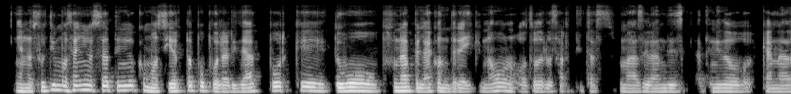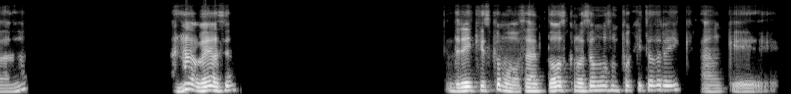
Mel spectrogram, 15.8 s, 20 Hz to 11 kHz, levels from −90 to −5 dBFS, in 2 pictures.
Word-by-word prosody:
en 125 -2 -1
los 115 -1 -3
últimos 155 +2 0
años 165 -1 -1
ha 155 - +2
tenido 155 +1 -1
como 130 -6 -1
cierta 125 +5 -1
popularidad, 120 -2 -2
porque 145 -3 -1
tuvo, 130 -2 +3
pues, 130 - -19
una 130 0 +3
pelea 120 -1 -1
con 120 -3 -2
Drake, 110 0 -3
¿no?, 115 +2 -6
otro 120 -4 -4
de 115 - -4
los 110 0 -7
artistas 115 +1 -14
más 110 -1 -6
grandes 115 +1 -4
que - - -40
ha - - -18
tenido 115 -1 -4
Canadá. 110 0 -5 1.6
Ajá, - - +3
lo - - +4
voy 140 +2 +9
a 155 - +8
hacer. 155 +3 +2 2.1
Drake 140 +3 +5
es 145 - -3
como, 135 -10 +3
o 110 - -4
sea, 130 +1 +4
todos 140 +4 +4
conocemos 155 +2 +2
un 155 - -2
poquito 160 +1 -3
a - - +2
Drake, 165 +1 +1 0.2
aunque, 110 +1 -7
130 Hz, 165 wpm, -20 LUFS, 115-150 Hz, 2.1 s, voy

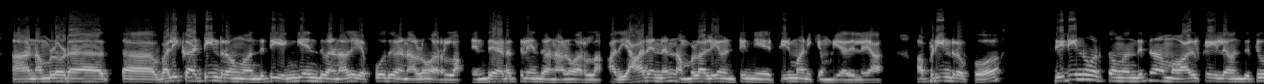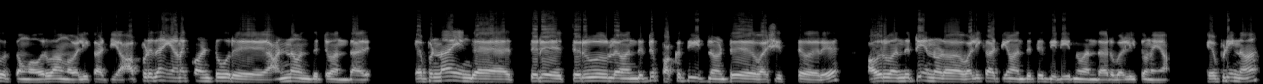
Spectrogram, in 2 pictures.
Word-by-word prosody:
ஆ, - - 0 0.2
நம்மளோட 145 +1 +1 0.5
த - - +2 0.4
வழிகாட்டின்றவுங்க 165 -3 +1
வந்துட்டு 130 +3 0
எங்கிருந்து 155 +1 0
வேணாலும், 135 +3 +1
எப்போது 155 -1 -2
வேணாலும் 125 0 0
வரலாம். 220 - -1
எந்த 130 +3 0
இடத்துல 135 +2 -1
இருந்து 135 -3 +1
வேணாலும் 115 +1 0
வரலாம். 110 -1 -3
அது 120 - -1
யார் 160 - +1
என்னன்னு 150 +2 0
நம்மளால 140 +2 +1
வந்துட்டு 135 +1 -1
நீ 130 - +1 0.2
தீர்மானிக்க 140 -3 0
முடியாது 105 -1 +1
இல்லயா! 105 0 +1 0.4
அப்பபிடின்றப்போ 165 - 0 0.7
திடீர்னு 225 +7 +2
ஒருத்தவங்க 165 -6 -2
வந்துட்டு 160 +4 -1
நம்ம 150 -3 0
வாழ்க்கையில 150 +1 +2
வந்துட்டு 135 +3 -2
ஒருத்தவங்க 120 -5 -3
வருவாங்க 135 0 0
வழிகாட்டியா! 115 -1 0
அப்பபிடிதான் 170 0 +1
எனக்கும் 155 +2 -1
வந்துட்டு 155 +1 -1
ஒரு 145 -3 +1 0.4
அண்ணன் 150 +3 +1
வந்துட்டு 125 -1 -2
வந்தாரு. 110 -1 0 0.5
எப்பபுட்ன்னா 165 +5 0
எங்க 150 -2 0 0.5
தெரு, 155 0 +3 0.3
தெருவுல 160 0 +2
வந்துட்டு 140 +4 0
பக்கத்து 165 0 -4
வீட்டுல 135 -3 -1
வந்துட்டு 125 +4 0 0.2
வசித்தவரு. 120 -3 0 0.4
அவரு 165 - +2
வந்துட்டு 155 +3 0
என்னோட 145 -3 +1 0.2
வழிகாட்டியா 145 0 0
வந்துட்டு 130 +2 -2
திடீர்னு 125 0 0
வந்தாரு 110 -1 0
வழித்துணையா! 120 - 0 0.4
எப்பபிடின்னா, 155 0 0
145 Hz, 140 wpm, -22 LUFS, 130-155 Hz, 0.7 s, தெரு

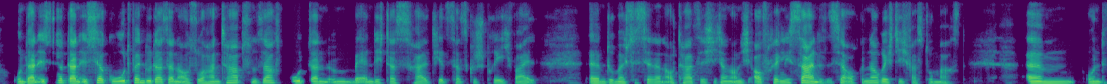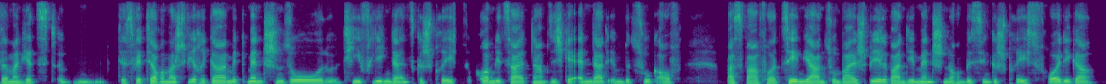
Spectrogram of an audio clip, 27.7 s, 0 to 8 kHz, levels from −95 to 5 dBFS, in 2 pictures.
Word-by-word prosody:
Und 145 -2 0
dann 125 - +8
ist 150 - 0
ja 180 - +3
dann 140 -3 +7
ist 150 +2 0
ja 180 - +6
gut, 160 +4 +1
wenn 175 -1 +4
du 170 - +4
das 160 -1 +2
dann 150 -3 +2
auch 135 +3 0
so 140 -2 -1
handhabst 140 +6 -1
und - - -3
sagst: 170 +1 0
„Gut, 165 +1 +2
dann, 145 -4 +2
ähm, 135 -1 -3
beende 140 +4 0
ich 145 - -8
das 140 0 -4
halt 130 -3 -2
jetzt, - - -4
das - - -6
Gespräch.“ 130 0 -6
Weil, 125 -2 -2 0.7
ähm, 135 +1 +3
du 140 0 -2
möchtest 135 +2 -2
ja 150 - 0
dann 150 - -2
auch - - -3
tatsächlich 150 -1 -4
dann 150 -1 -1
auch - - -1
nicht 155 0 -4
aufdringlich 155 0 0
sein. 160 -8 +7
Das 125 - -6
ist - - -6
ja 160 -2 +2
auch 145 0 -3
genau 160 +2 0
richtig, 155 -6 -1
was - - -7
du 120 - -8
machst. 120 0 -7 0.8
Ähm, 145 -2 +4
und 140 +2 -1
wenn 140 -1 +1
man 140 +1 +1
jetzt, 140 -2 -3
äh - - -3
m - - -6 0.2
das 130 +1 -4
wird 160 +1 0
ja 160 - +6
auch - - -6
immer 135 -2 +2
schwieriger, 165 +6 0
mit 155 -2 -3
Menschen 150 0 +1
so 145 -1 +3 0.2
tiefliegender 150 - 0
ins 120 - -5
Gespräch 130 +3 -2
zu - - -22
kommen. 165 -1 0
Die 155 - 0
Zeiten 145 0 0
haben 140 -2 -1
sich 125 0 -2
geändert 150 +3 0
im 140 - -4
Bezug 150 +2 -4
auf 135 -1 -4 0.6
was 135 0 0
war 135 0 +1
vor 135 -2 -2
10 150 -1 +4
Jahren 135 -1 +3
zum 145 +2 -3
Beispiel, 140 +2 +1
waren 135 0 +1
die 135 0 0
Menschen 130 -2 0
noch 130 - -2
'n 135 -2 -6
bisschen 125 0 -2
gesprächsfreudiger. 150 +6 -1
145 Hz, 200 wpm, -25 LUFS, 135-155 Hz, 0.8 s, dann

